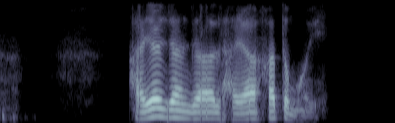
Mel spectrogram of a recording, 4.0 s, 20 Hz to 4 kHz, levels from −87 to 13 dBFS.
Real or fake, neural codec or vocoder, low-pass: fake; autoencoder, 48 kHz, 128 numbers a frame, DAC-VAE, trained on Japanese speech; 3.6 kHz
